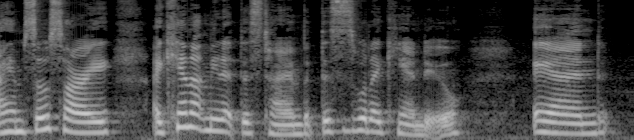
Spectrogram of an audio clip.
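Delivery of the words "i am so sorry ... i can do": ordinary talk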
